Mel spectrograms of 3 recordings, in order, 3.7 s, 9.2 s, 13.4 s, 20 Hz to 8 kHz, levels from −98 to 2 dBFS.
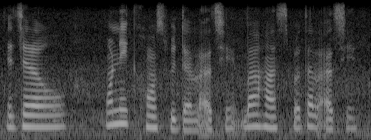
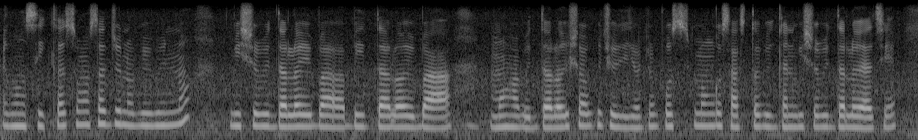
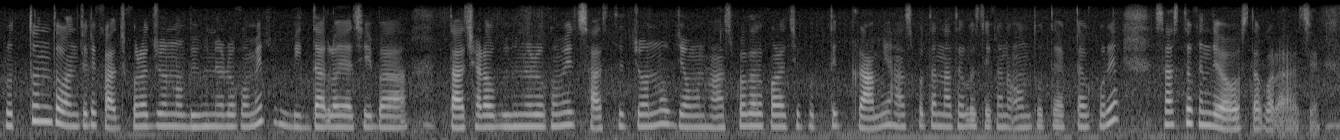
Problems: none marked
